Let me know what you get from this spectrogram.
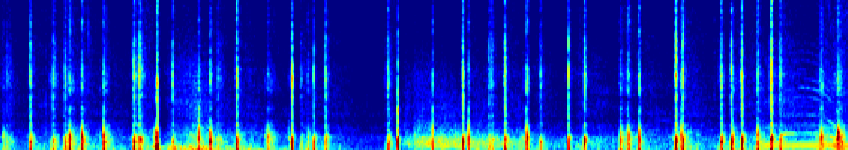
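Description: Fireworks going off in rapid succession: a dense run of sharp bangs and crackles, with a short lull about two and a half seconds in. A brief held tone sounds near the end.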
